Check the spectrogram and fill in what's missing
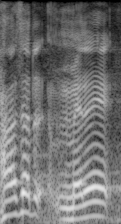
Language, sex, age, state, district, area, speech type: Urdu, male, 18-30, Uttar Pradesh, Muzaffarnagar, urban, spontaneous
